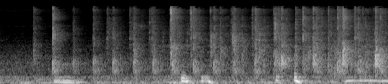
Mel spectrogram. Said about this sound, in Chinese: 你们拍手，好那么多人拍手，好像是两个人在拍手的声音一样。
